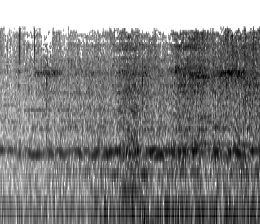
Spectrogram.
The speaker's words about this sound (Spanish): En la carnicería sale carne de una picadora.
